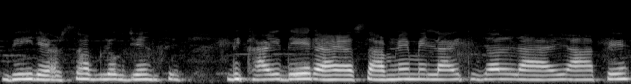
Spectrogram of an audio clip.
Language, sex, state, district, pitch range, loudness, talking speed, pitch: Hindi, female, Maharashtra, Chandrapur, 220-240 Hz, -14 LUFS, 190 wpm, 230 Hz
